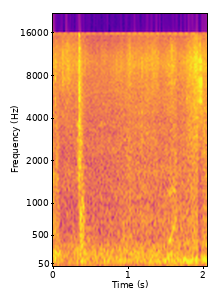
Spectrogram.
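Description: A person getting into a car: a knock at the start and a louder thud about half a second in, over a low steady rumble from the running car.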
